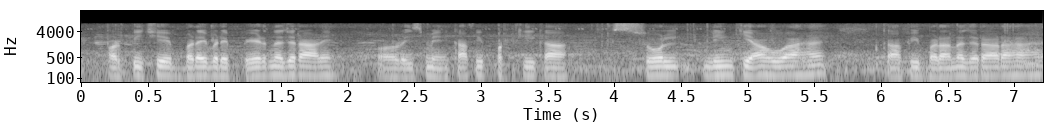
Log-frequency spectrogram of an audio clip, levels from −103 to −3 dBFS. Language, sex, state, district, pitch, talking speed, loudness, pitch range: Angika, male, Bihar, Araria, 120 Hz, 215 wpm, -21 LUFS, 115-125 Hz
